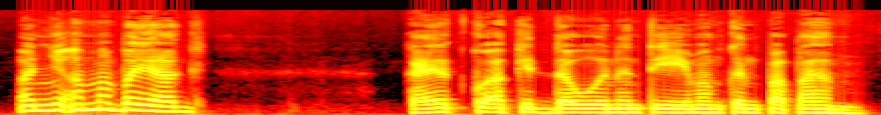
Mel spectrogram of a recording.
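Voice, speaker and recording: A man's voice: mid-range voice, expressive, normal speed, a little mellow, no echo, lightly acted. A man with a Filipino accent acting in a radio drama as an earnest son in love, eager to marry. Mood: affectionate, teasing. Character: adult son in love, eager to marry, reassuring his mother.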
